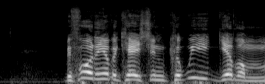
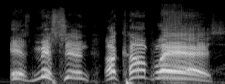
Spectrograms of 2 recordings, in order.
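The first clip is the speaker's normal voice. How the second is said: triumphant; 7 semitones higher, 4 dB louder, slower than usual. Acted. Triumphant announcement to the crowd.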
